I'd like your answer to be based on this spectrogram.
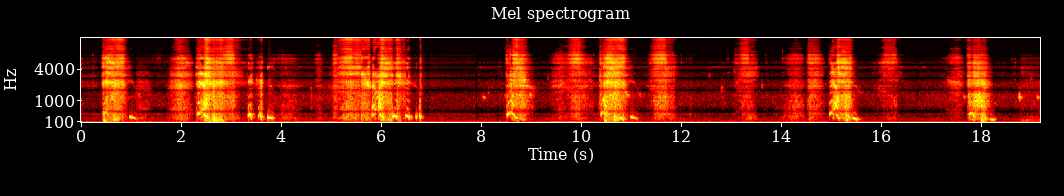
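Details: Desperate, itchy sneezing fit from pollen, strong enough to cause doubling over: about fifteen sharp sneezes in quick succession, some doubled, with gasping breaths between.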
